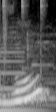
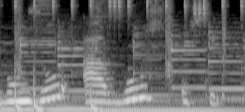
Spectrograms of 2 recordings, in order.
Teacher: because it is followed by a vowel, it is bonjour à vous aussi. Yes, it's a liaison.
